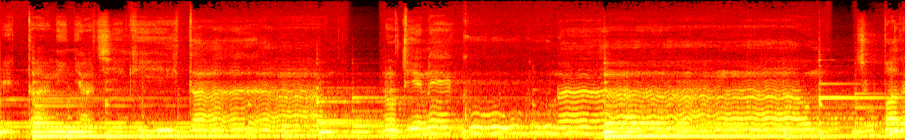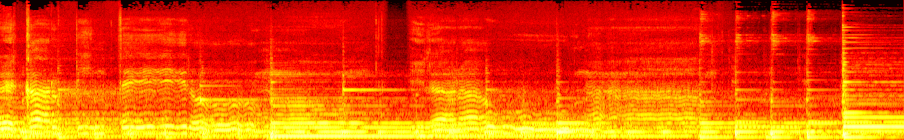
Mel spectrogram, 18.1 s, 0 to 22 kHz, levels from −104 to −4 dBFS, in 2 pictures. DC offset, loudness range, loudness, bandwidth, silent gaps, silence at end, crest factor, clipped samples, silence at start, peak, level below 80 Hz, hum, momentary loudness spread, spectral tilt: under 0.1%; 2 LU; -19 LUFS; 18 kHz; none; 0 s; 18 dB; under 0.1%; 0 s; 0 dBFS; -46 dBFS; none; 6 LU; -7.5 dB/octave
